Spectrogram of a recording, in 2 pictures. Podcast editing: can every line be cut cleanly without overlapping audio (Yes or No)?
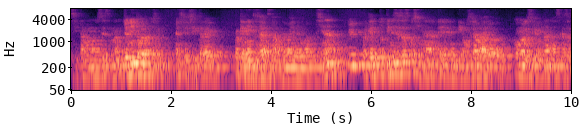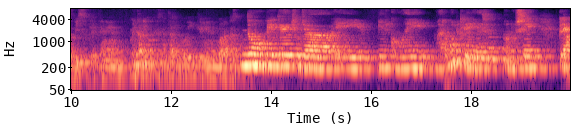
Yes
